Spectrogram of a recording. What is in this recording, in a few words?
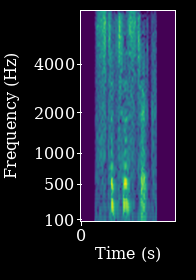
"statistic", voice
